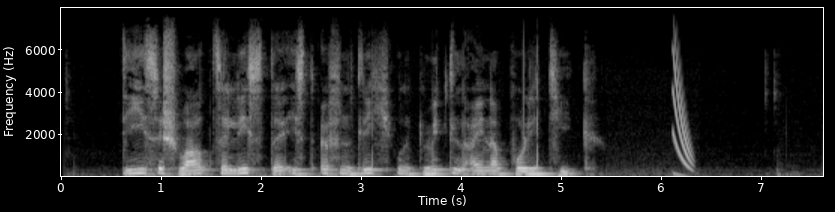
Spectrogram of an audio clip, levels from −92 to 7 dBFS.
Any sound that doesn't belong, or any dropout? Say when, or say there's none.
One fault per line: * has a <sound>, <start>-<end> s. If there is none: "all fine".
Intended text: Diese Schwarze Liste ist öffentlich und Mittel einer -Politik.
* has a chirp, 6.1-6.3 s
